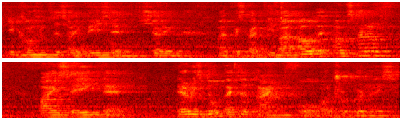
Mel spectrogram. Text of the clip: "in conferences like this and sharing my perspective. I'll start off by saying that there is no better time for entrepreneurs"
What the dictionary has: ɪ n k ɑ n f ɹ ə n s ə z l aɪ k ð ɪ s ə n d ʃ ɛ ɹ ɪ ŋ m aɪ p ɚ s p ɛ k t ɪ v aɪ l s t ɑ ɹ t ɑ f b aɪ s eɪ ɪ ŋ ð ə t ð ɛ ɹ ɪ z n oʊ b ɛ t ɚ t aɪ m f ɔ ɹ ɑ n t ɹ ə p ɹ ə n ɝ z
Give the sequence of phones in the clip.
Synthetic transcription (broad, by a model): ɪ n k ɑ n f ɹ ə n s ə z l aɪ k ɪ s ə n ʃ ɛ ɹ ɪ ŋ m aɪ p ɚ s p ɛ k t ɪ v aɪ w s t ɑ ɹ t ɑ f b aɪ s eɪ ɪ ŋ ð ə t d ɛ ɹ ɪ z n oʊ b ɛ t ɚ t aɪ m f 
